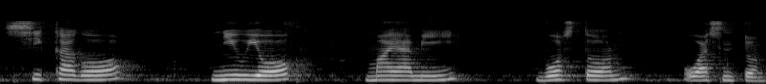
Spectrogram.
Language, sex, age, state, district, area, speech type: Bodo, female, 45-60, Assam, Kokrajhar, rural, spontaneous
